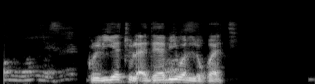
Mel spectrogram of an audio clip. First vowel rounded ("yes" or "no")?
yes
